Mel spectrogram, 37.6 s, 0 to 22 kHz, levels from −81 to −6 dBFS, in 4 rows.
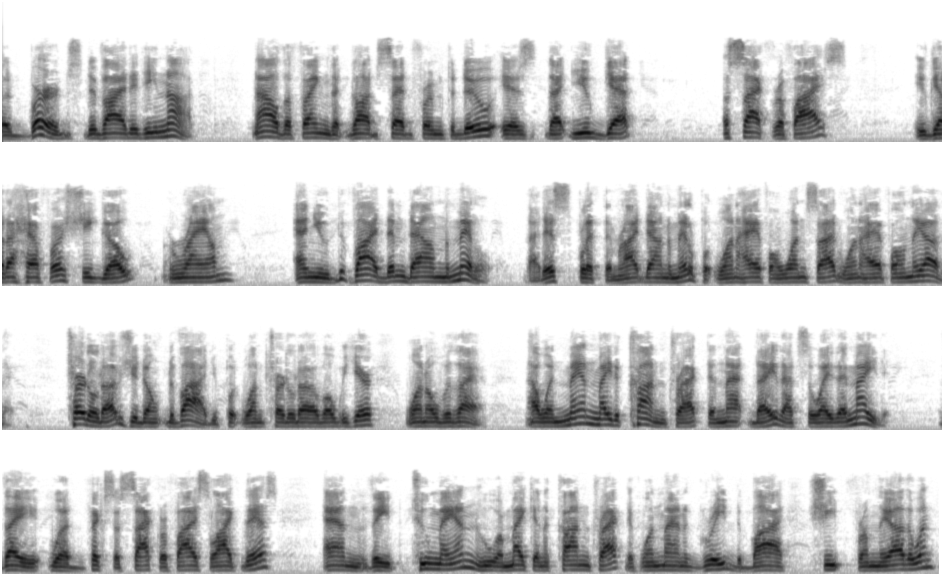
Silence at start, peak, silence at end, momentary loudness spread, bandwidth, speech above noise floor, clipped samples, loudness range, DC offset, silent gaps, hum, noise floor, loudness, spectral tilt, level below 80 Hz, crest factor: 0 s; -2 dBFS; 0.05 s; 6 LU; 7.8 kHz; 40 dB; under 0.1%; 2 LU; under 0.1%; none; none; -56 dBFS; -17 LUFS; -6.5 dB/octave; -58 dBFS; 14 dB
